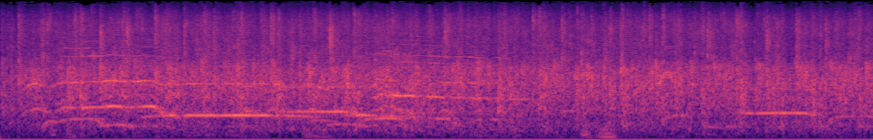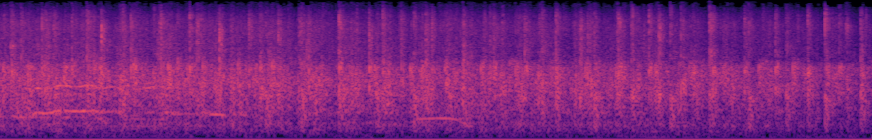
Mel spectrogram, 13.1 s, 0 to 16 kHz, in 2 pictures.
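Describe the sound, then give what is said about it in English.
Sustained audience applause at a debate, welcoming the two candidates Anthony Gonzalez and Susan Moran Palmer, fills the whole stretch, a dense steady patter of many hands clapping at even loudness, with scattered cheers and whoops rising above it. “Given that this debate is limited to 1 hour, we ask that you hold your applause except for two occasions, at the end when we close the debate, and right now as we welcome our two candidates, Anthony Gonzalez and Susan Moran Palmer.”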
